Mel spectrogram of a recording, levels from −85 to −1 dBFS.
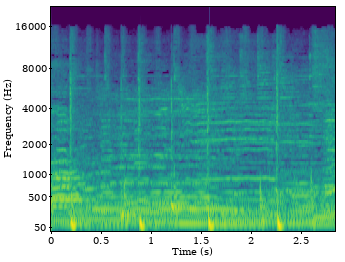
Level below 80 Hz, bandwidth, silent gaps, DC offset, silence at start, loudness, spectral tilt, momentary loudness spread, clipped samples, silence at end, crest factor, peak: -22 dBFS; 16.5 kHz; none; under 0.1%; 0 s; -15 LUFS; -5.5 dB/octave; 4 LU; under 0.1%; 0 s; 14 dB; 0 dBFS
